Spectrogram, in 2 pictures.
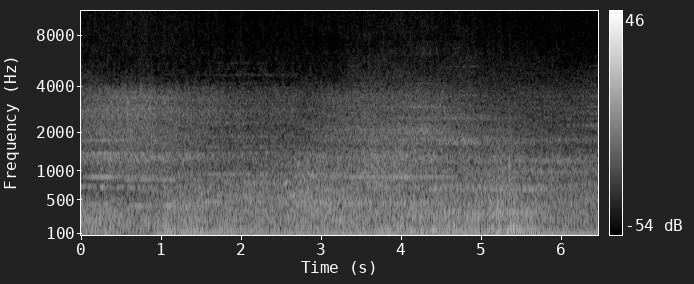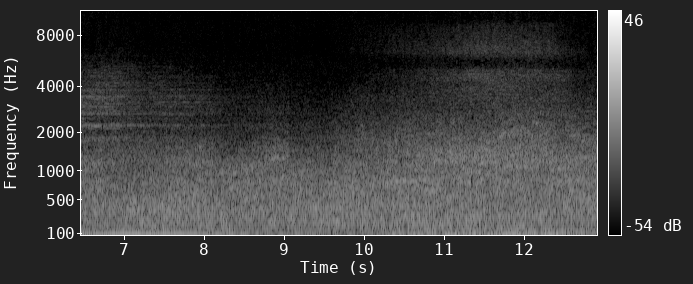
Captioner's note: creepy music; wind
